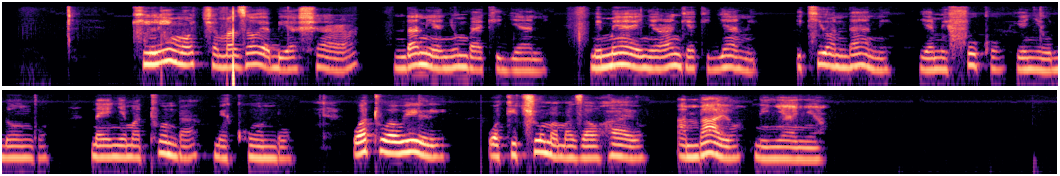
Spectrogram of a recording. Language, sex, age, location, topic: Swahili, female, 18-24, Dar es Salaam, agriculture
